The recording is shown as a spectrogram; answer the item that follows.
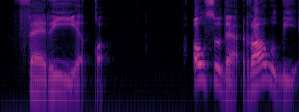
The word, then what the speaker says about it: فريق: So here we notice in the first word here that has ra that we said فريق, not فريق. That is not correct. You have to pronounce the ra as empty mouth, so you pronounce it as ra, فريق.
